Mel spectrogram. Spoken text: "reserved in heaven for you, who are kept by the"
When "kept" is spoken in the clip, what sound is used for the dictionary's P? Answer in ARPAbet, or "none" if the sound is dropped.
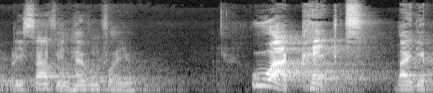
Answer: P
